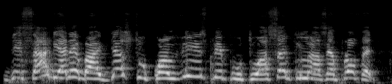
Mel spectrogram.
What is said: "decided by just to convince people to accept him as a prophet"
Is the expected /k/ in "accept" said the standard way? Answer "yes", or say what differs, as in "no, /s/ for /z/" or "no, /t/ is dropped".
no, /k/ is dropped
